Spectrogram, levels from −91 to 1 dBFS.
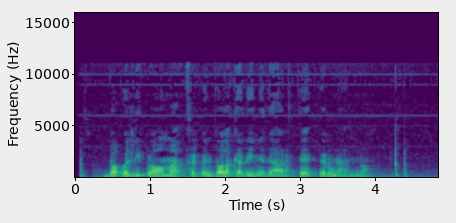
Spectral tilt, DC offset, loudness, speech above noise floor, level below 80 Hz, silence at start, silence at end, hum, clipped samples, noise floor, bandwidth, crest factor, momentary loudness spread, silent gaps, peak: -8.5 dB/octave; under 0.1%; -26 LUFS; 22 dB; -52 dBFS; 0.05 s; 0.45 s; none; under 0.1%; -47 dBFS; 11.5 kHz; 20 dB; 19 LU; none; -6 dBFS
